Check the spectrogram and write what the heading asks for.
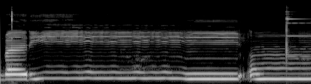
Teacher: यहाँ पर आप देखिए या के ऊपर मद्दा है और जज़म भी है, तो हमने यहाँ पर क्या करना है, या को पढ़ना है और इसको खींचा जाएगा 4 या 5 अलिफ की मिक़दार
